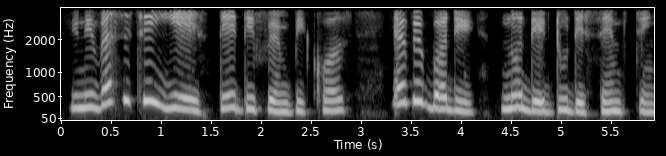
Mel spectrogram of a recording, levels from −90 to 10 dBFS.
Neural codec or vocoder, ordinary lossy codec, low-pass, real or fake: vocoder, 44.1 kHz, 128 mel bands, Pupu-Vocoder; none; 3.6 kHz; fake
